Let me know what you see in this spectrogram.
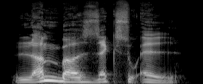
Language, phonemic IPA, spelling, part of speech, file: German, /ˈlʌmbəzɛˈksu̯ɛl/, lumbersexuell, adjective, De-lumbersexuell.ogg
- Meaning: lumbersexual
